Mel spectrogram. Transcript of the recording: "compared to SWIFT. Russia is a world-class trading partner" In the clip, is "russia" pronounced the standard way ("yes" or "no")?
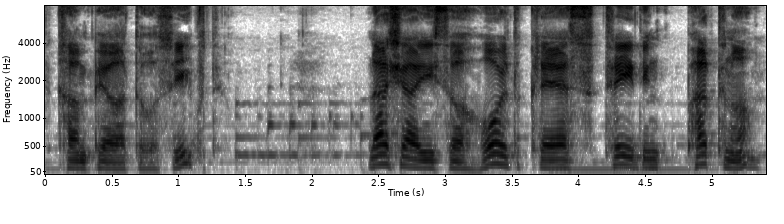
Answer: no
